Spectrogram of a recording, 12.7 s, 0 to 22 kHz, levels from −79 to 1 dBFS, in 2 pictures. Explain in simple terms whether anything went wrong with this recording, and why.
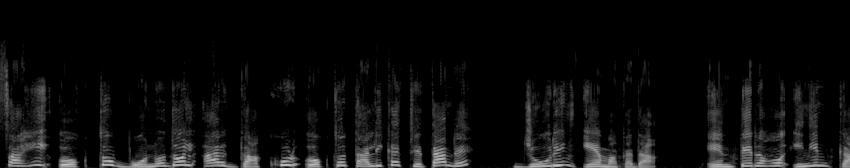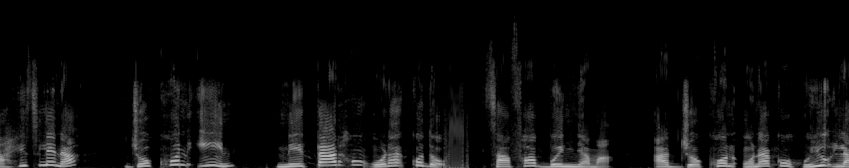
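The speech sounds gritty throughout, with thin, flickering treble. That plainly audible damage most likely comes from Bluetooth SBC compression starving the high frequencies of data.

From 9.71 to 9.89 s the sound briefly cuts out, with crackles at the edges. That's an intermittent contact, where a loose plug or cable opens for a moment.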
